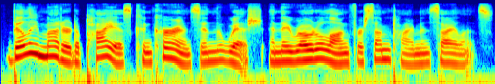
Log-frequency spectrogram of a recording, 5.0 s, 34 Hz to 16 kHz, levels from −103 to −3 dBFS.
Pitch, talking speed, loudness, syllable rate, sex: 200 Hz, 205 wpm, -17 LUFS, 5.5 syllables/s, female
